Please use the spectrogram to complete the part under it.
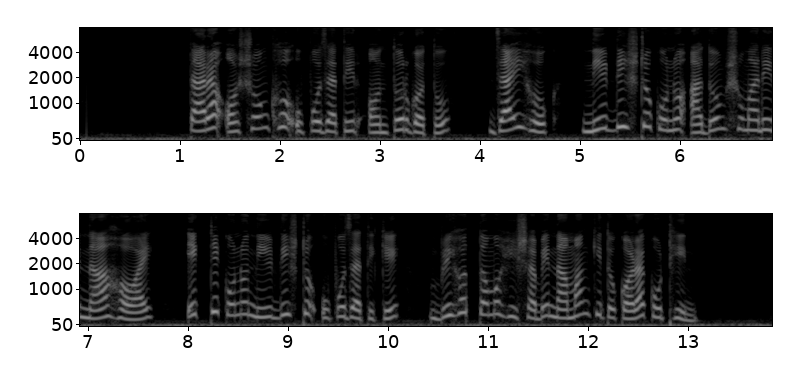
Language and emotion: Bengali, neutral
